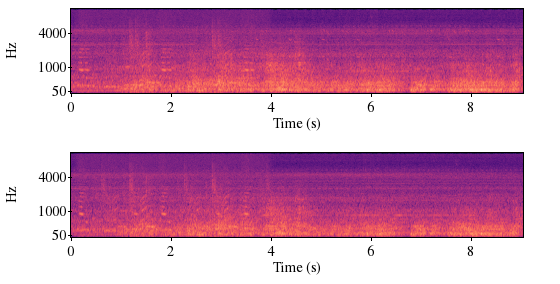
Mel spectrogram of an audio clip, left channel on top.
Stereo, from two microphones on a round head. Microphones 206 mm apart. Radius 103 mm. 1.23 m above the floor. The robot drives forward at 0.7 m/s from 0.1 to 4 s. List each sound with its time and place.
0.8 s snoring: 10° left (ahead or behind), 7.5 m; by 8.9 s 15° left (ahead or behind), 5.5 m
